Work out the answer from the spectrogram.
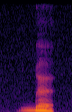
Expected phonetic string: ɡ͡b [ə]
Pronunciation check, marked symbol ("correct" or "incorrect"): correct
